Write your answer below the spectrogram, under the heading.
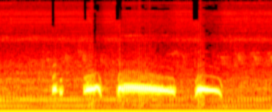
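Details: Lure coo of a spotted dove meant to get doves cooing: faint double note, short coo, long steady low coo, then a downward-ending final coo, with a low constant hum underneath.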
